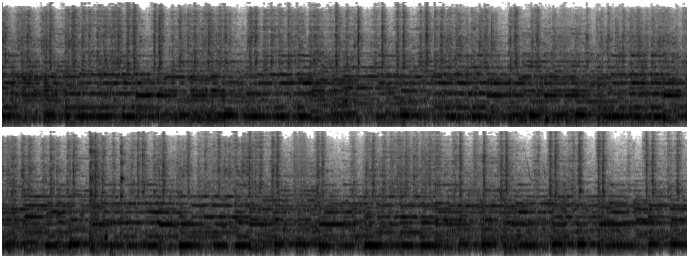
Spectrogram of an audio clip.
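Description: Andean folk dance music with plucked strings, playing steadily with long held melody notes.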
